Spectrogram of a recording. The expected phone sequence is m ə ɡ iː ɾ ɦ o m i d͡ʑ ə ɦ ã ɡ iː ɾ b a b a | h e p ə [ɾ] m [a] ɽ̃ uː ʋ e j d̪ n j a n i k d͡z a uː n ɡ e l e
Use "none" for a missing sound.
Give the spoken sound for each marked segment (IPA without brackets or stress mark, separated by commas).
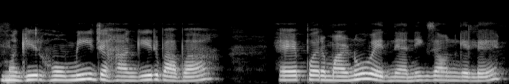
ɾ, a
